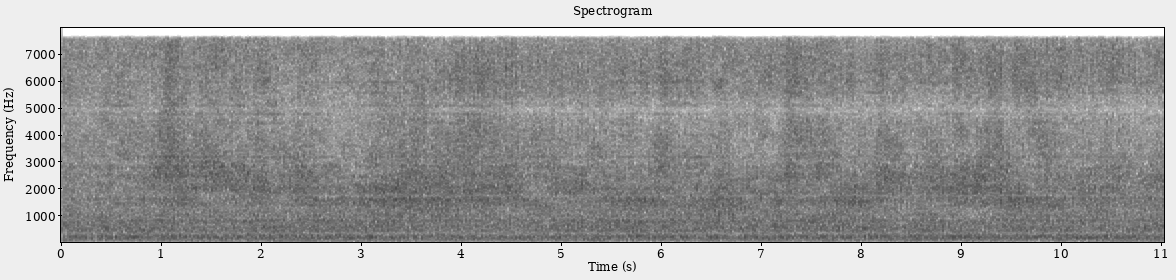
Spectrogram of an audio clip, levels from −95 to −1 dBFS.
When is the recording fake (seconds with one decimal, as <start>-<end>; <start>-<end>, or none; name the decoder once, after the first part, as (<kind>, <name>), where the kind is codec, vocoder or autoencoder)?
0.0-0.5 (codec, DAC); 6.5-7.3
